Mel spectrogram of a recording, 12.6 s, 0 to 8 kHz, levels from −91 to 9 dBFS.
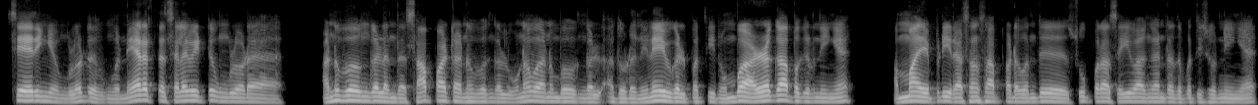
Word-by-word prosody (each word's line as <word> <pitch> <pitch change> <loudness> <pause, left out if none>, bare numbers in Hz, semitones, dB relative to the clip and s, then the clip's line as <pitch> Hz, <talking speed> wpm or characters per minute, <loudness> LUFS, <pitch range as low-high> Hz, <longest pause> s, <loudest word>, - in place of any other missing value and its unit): சரிங்க 135 -3 +4
உங்களோடு 115 +5 -2
உங்க 95 0 -5
நேரத்த 145 0 +3
செலவிட்டு 135 0 +1
உங்களோட 115 -2 -1 0.8
அனுபவங்கள், 130 -2 +3
அந்த 105 -1 -2
சாப்பாட்டு 130 +1 0
அனுபவங்கள், 110 -2 -3
உணவு 130 +4 0
அனுபவங்கள் 110 -3 -1
அதோட 100 -2 -2
நினைவுகள் 120 -3 +3
பத்தி 110 +2 -6
ரொம்ப 110 +6 0
அழகா 140 +5 +6
பகிர்ந்தீங்க. 115 -1 -3 0.6
அம்மா 120 +4 +4
எப்படி 125 +2 -4
ரசம் 125 +2 -1
சாப்பாடு 115 -2 -2
வந்து 110 +3 -2 0.3
சூப்பர்ரா 120 -1 -2
செய்வாங்கங்கறதைப் 110 -2 -2
பத்தி 105 0 -7
சொன்னீங்க. 100 -1 -3
115 Hz, 130 wpm, -25 LUFS, 110-125 Hz, 0.8 s, அழகா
